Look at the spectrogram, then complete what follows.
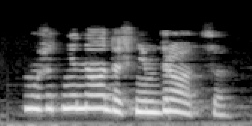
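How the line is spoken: Pleading young woman. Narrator (Russian): взмолилась девушка

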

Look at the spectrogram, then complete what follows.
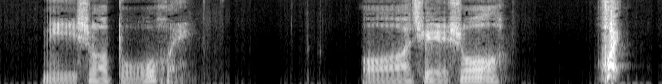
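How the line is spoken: Slow smile. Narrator (Chinese): 楚留香缓缓地笑了

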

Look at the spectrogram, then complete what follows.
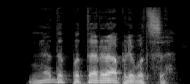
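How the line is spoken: Muttered. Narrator (Russian): пробормотал он

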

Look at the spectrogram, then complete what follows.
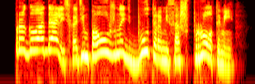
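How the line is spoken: Snapped. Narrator (Russian): огрызнулась Оля

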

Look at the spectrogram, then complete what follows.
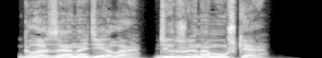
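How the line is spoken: Grumbling. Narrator (Russian): Чулочный пробурчал

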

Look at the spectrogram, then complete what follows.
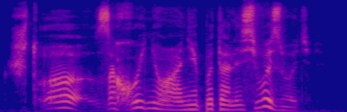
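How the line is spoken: Strained hoarse rasp. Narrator (Russian): прохрипел я, кое-как вставая

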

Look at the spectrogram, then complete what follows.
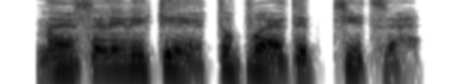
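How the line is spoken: Hoarse. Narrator (Russian): прохрипел он

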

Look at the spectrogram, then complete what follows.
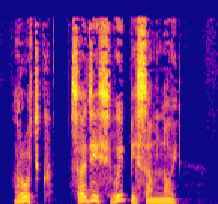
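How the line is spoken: Low rumbling growl. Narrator (Russian): прорычал здоровяк низким, ракочущим голосом

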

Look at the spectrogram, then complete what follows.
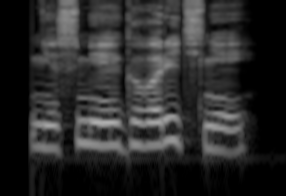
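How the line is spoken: Louder growl. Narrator (Russian): Уже громче зарычал Хант

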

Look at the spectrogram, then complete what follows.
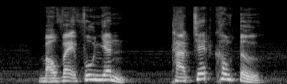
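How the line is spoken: Commander's shout. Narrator (Vietnamese): Tên chủ tướng còn quát lên

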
